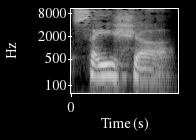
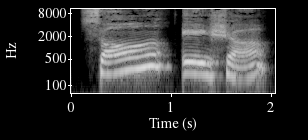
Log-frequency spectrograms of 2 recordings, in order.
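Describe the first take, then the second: First: The two words are merged into one sound. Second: The two words are said apart, unmerged. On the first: "Vruddhi Sandhi" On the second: "You break the sentence"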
